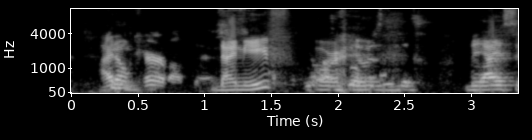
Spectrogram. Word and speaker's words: Nynaeve: I'm pretty sure one time you called her Nineveh. Yeah. Like from the Bible. It's better than Nynaeve. Like the city.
